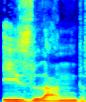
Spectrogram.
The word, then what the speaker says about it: island: Um, if I am on, uh, on a desert island Island, scritto isola in inglese, però non si pronuncia l'S. It's island. Island è isola.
